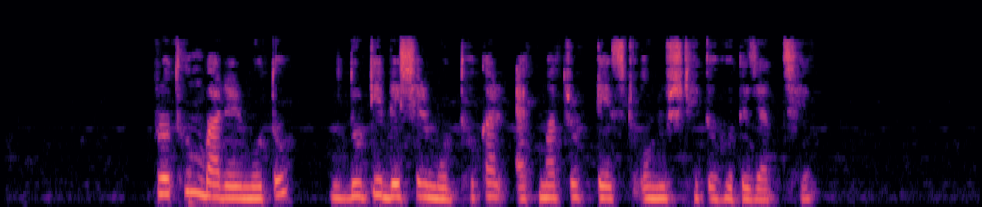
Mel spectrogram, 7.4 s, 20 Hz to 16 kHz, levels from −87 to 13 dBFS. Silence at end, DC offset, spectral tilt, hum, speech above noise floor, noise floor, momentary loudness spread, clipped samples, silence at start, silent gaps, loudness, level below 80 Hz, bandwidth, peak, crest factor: 1.25 s; under 0.1%; -4.5 dB/octave; none; 54 dB; -74 dBFS; 9 LU; under 0.1%; 1.2 s; none; -21 LUFS; -62 dBFS; 8 kHz; -6 dBFS; 16 dB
